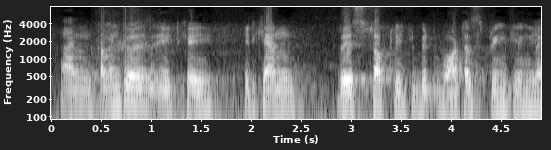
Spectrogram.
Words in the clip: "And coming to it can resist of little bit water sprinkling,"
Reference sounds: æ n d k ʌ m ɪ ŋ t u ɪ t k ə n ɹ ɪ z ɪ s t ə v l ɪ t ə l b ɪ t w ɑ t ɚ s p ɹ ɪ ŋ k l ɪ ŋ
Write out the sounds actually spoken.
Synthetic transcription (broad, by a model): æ n d k ʌ m ɪ ŋ t u ɪ t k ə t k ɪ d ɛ s t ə p l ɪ t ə l b ɪ t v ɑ t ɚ s p ɹ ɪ ŋ k l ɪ ŋ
